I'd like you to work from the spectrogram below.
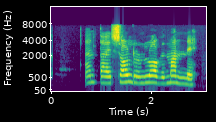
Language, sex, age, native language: Icelandic, female, 8, Icelandic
